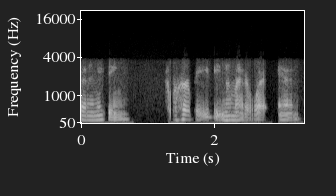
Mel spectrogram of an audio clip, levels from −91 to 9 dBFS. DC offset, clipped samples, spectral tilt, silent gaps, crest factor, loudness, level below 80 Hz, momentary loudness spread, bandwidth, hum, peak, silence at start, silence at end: under 0.1%; under 0.1%; -9 dB/octave; none; 20 dB; -24 LUFS; -50 dBFS; 9 LU; 4.2 kHz; none; -4 dBFS; 0 s; 0.05 s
